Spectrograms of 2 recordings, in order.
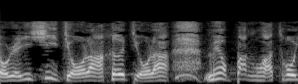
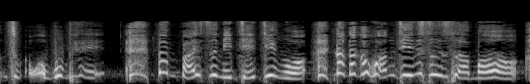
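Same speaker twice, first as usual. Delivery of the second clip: choked-up prayer; 9 semitones higher than usual. Retold or imitated. Moved prayer to God.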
